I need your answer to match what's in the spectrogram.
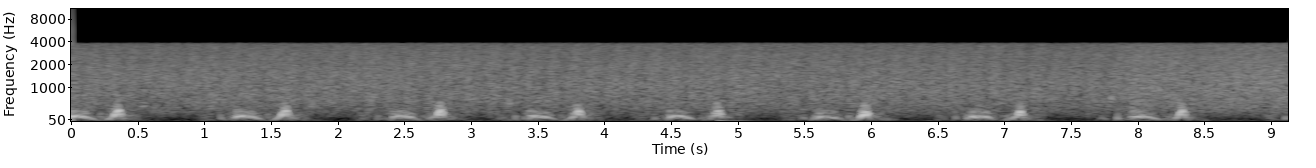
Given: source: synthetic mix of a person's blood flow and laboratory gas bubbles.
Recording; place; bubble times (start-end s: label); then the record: Doppler ultrasound of blood flow; precordium
no bubbles
From the record:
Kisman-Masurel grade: 000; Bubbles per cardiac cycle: 0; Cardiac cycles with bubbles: 0%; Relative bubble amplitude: no bubbles discernible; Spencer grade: 0 (complete lack of bubble signals)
